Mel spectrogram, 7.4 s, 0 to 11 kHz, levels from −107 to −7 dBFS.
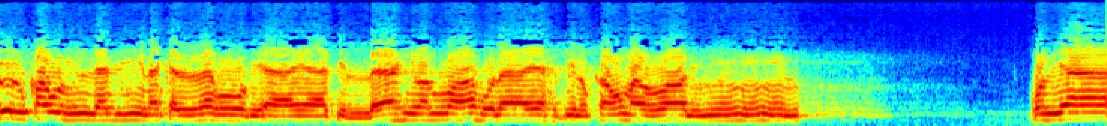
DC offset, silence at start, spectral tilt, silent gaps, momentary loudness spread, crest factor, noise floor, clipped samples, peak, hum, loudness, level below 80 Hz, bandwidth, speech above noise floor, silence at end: under 0.1%; 0 s; -8 dB/octave; none; 4 LU; 12 dB; -61 dBFS; under 0.1%; -4 dBFS; none; -15 LUFS; -68 dBFS; 5.4 kHz; 46 dB; 0 s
